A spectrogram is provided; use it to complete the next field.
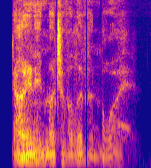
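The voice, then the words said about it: Clint Eastwood impression. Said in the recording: “in my best Clint Eastwood voice ... the Clint Eastwood imitation”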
